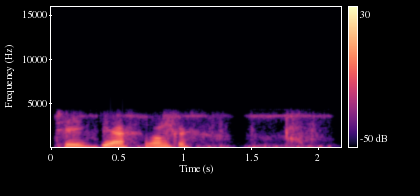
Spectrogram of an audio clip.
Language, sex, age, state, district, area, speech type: Santali, male, 18-30, West Bengal, Purba Bardhaman, rural, conversation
